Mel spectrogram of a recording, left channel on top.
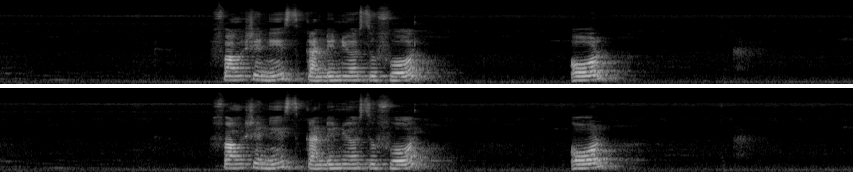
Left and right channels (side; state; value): both; normal; correlation 0.76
